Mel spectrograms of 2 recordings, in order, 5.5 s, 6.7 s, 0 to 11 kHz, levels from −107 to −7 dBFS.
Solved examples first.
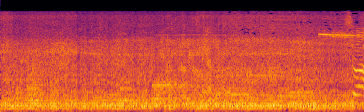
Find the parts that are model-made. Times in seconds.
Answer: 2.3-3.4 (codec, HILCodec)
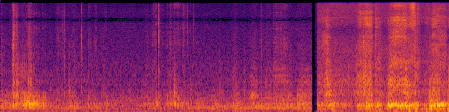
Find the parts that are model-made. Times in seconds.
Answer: 1.5-2.9 (vocoder, Vocos)

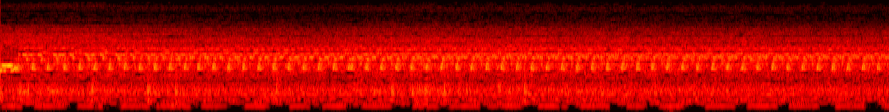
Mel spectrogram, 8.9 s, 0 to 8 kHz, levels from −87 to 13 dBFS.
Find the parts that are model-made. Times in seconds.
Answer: 3.5-8.9 (vocoder, BigVGAN v2)

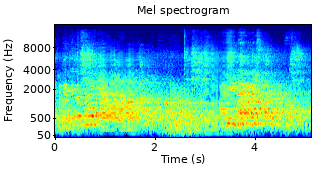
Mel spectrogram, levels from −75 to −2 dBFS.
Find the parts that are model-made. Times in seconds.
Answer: 0.9-1.7 (vocoder, BigVGAN v2); 3.0-3.6

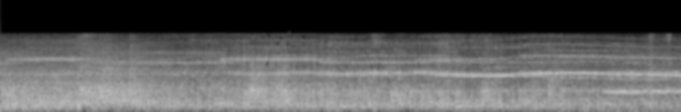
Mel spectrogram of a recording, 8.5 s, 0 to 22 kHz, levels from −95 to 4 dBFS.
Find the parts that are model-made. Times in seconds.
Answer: 2.1-6.6 (vocoder, HiFi-GAN)

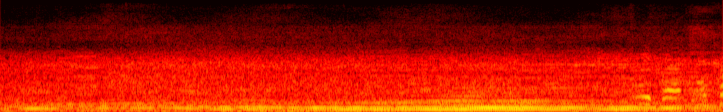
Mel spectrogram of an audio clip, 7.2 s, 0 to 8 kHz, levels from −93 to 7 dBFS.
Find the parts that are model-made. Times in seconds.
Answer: 0.5-1.2 (codec, SNAC); 3.7-4.4; 5.2-7.2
